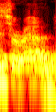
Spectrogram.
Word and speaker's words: Cicerone: you was the certified, is it Cicerone? Am I pronouncing that correctly? Cicerone, yes, that is correct.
